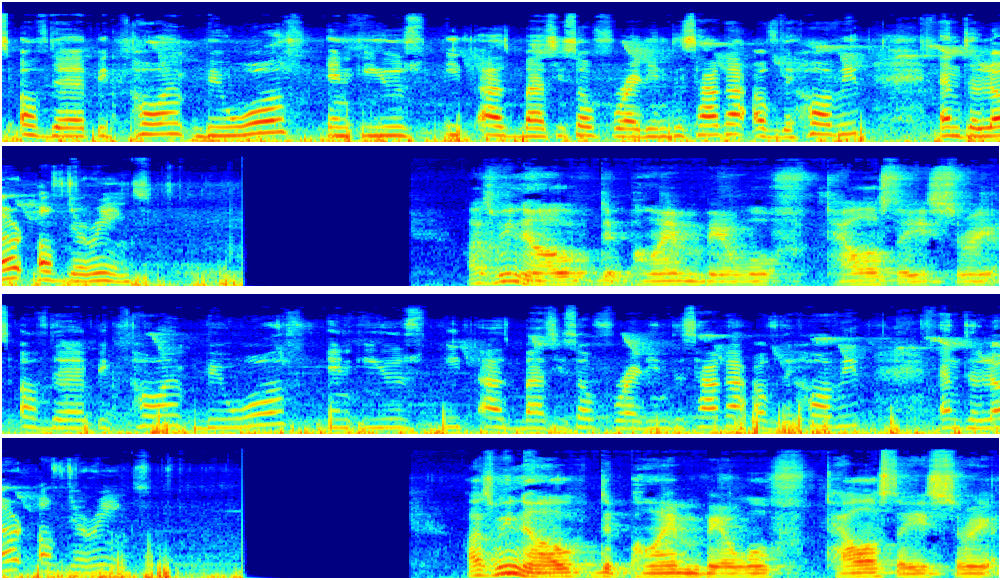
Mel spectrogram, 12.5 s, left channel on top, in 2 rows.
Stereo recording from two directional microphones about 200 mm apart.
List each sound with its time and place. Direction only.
0.1 s speech: 40° left (ahead or behind)
9.4 s speech: 40° right (ahead or behind)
